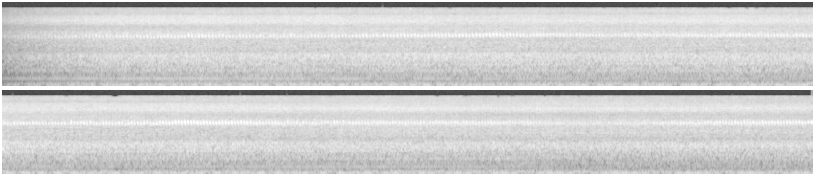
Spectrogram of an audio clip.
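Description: Several diesel tractor engines (Massey Ferguson, Ford and Ghazi) working hard together as one steady, low, fast-pulsing drone, straining to pull a sugarcane-laden trolley out of mud. A steady high whine sits above it.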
